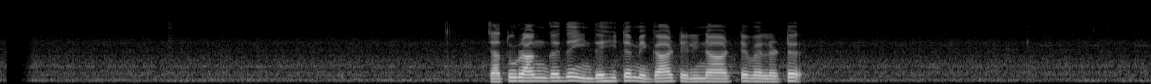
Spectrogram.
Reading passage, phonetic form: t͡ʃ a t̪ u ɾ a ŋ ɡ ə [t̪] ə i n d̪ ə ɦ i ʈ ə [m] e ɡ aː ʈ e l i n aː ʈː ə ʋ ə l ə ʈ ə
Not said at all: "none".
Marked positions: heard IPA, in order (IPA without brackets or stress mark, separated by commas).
d̪, m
